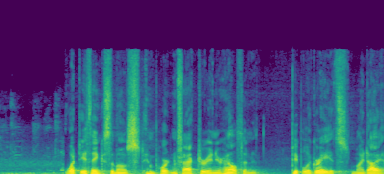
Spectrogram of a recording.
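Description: An older man speaks calmly into a microphone.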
